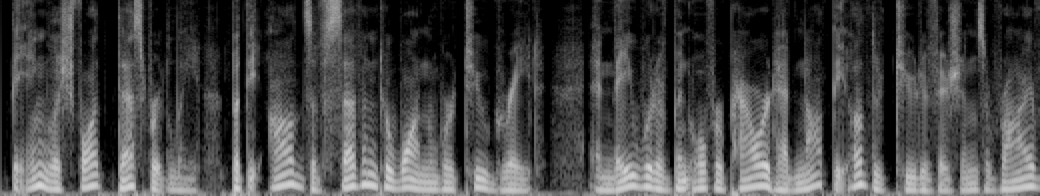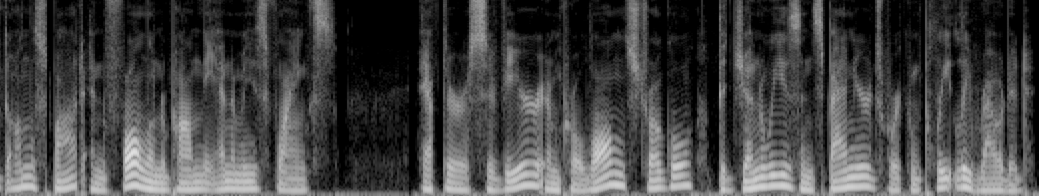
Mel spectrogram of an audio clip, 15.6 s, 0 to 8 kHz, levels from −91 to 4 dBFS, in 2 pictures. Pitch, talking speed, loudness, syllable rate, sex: 115 Hz, 190 wpm, -20 LUFS, 6.0 syllables/s, male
